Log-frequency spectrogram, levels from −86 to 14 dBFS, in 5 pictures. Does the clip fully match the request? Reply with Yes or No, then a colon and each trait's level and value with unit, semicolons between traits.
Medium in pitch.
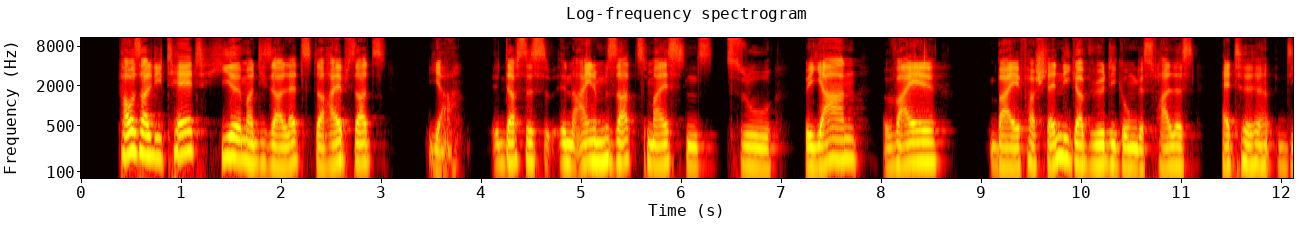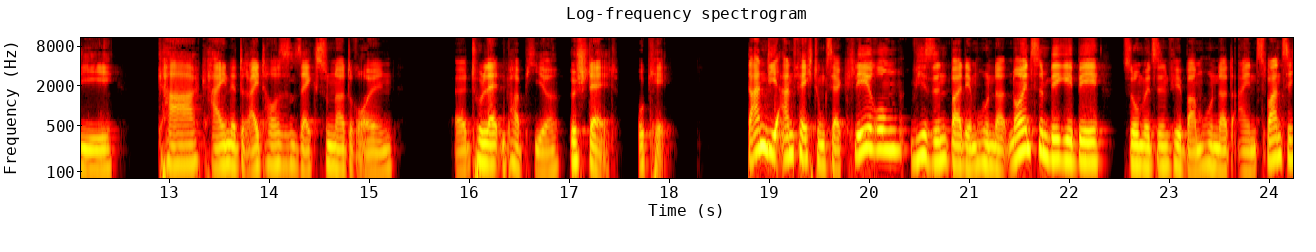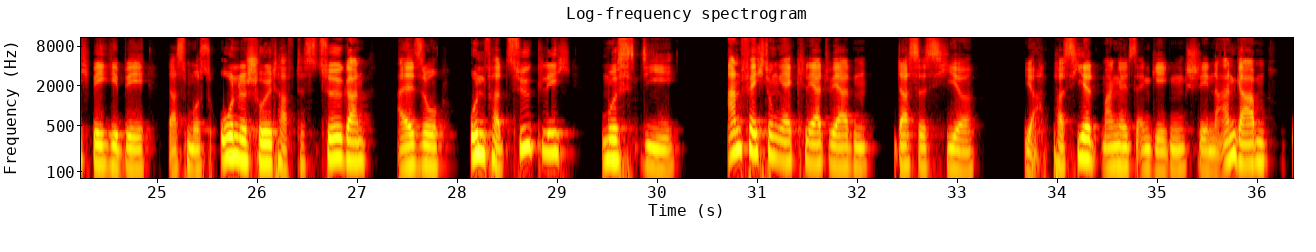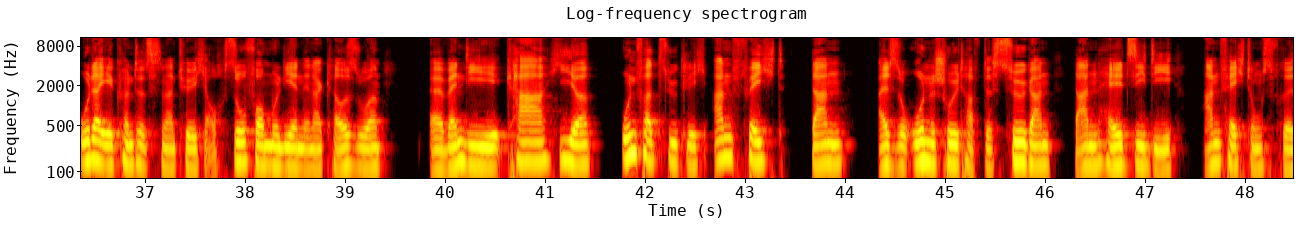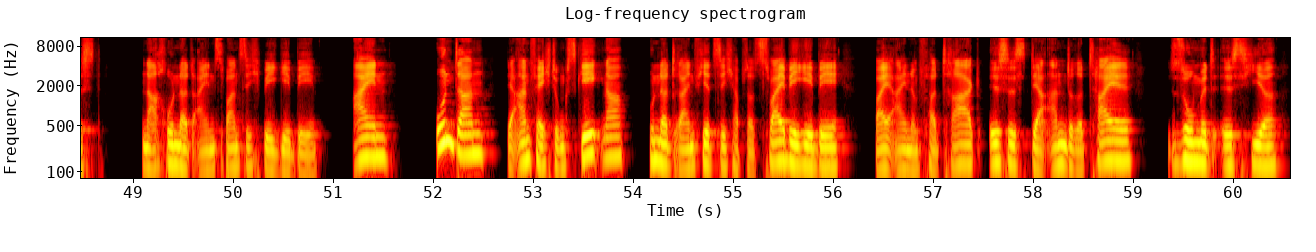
No: low, 125 Hz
